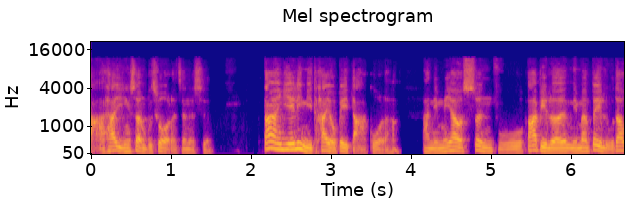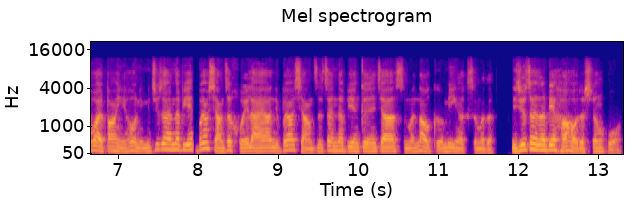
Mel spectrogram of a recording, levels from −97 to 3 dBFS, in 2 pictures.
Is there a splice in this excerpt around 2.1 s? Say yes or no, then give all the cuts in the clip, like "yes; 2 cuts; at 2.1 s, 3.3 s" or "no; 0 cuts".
no; 1 cut; at 4.2 s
